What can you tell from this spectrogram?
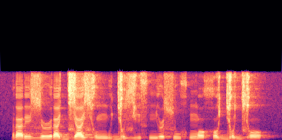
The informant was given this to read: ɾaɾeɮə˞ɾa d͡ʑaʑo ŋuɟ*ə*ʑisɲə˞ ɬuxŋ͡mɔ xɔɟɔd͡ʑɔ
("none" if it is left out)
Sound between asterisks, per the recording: ɔ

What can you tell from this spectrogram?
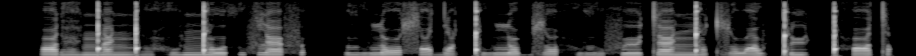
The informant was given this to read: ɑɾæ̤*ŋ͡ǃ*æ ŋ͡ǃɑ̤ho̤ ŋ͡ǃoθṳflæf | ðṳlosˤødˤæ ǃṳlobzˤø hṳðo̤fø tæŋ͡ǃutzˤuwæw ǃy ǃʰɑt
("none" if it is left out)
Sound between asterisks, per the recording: ŋ͡ǃ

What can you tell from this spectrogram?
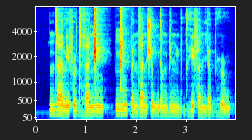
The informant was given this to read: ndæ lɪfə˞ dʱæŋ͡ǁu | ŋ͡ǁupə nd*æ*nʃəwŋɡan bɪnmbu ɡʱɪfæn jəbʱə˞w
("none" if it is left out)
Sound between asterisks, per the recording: æ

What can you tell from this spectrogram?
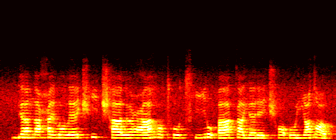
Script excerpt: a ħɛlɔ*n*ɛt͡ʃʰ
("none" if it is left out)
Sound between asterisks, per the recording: l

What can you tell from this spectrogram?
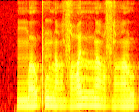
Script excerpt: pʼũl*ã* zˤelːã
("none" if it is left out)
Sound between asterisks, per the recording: ã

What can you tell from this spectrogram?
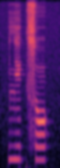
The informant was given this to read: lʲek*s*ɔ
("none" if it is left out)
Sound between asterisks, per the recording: s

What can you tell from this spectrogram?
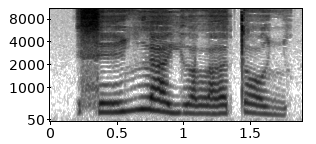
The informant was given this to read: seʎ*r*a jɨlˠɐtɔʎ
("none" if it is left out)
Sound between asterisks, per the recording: l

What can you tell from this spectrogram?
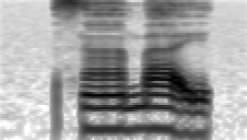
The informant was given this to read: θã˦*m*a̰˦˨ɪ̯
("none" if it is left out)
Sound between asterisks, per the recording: m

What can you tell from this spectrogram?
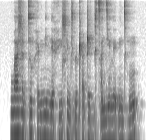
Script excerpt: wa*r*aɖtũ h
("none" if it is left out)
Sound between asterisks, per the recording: ɮ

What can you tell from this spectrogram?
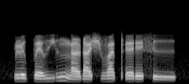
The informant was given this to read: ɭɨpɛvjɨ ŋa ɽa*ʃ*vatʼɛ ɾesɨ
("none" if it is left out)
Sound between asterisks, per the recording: ʃ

